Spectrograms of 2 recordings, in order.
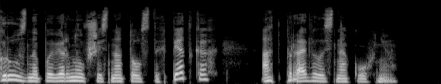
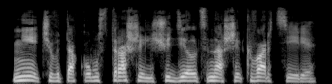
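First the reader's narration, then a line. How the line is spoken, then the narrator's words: Grumbling, less fiercely. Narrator (Russian): Буркнула тетя Нинель уже не так яростно, скорее просто, чтобы сразу не сдавать позиций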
